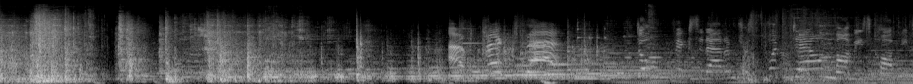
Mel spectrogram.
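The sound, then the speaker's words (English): A heavy door, which Wayne drops, hits the floor with a loud thud, amid several other bangs and clatters while voices shout and talk excitedly. “Adam bangs the door into Wayne's head, then sits and crushes a chair. Wayne drops the door.”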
